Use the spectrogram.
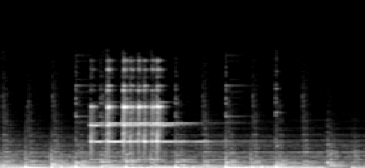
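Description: A small bell rings with bright, tinkling strikes over a low, sustained droning background, several rings close together.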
